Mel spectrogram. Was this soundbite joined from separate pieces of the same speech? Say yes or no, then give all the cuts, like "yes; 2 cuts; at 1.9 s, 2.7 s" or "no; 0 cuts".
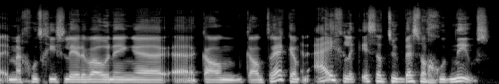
yes; 1 cut; at 3.0 s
